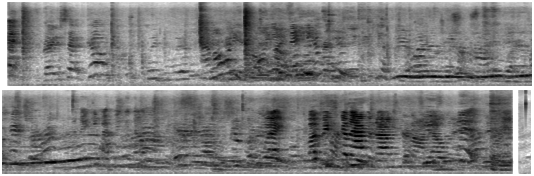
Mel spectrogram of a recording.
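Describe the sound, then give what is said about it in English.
Classroom noise of many children talking and playing at once, a busy, steady babble of young voices with scattered higher shouts throughout. “there were some classroom noises recorded by our very own Luka Hayes”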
